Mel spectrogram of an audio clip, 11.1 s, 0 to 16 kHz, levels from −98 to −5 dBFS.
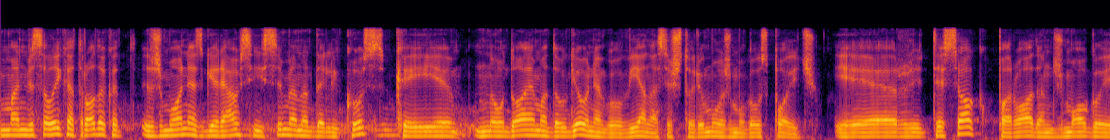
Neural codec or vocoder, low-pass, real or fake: codec, 16 kHz, 4.8 kbps, FACodec; 7.2 kHz; fake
